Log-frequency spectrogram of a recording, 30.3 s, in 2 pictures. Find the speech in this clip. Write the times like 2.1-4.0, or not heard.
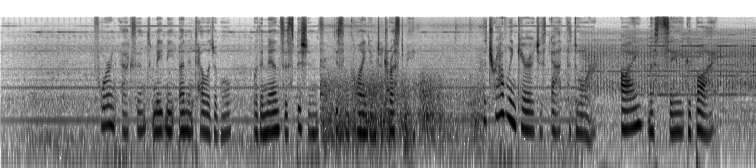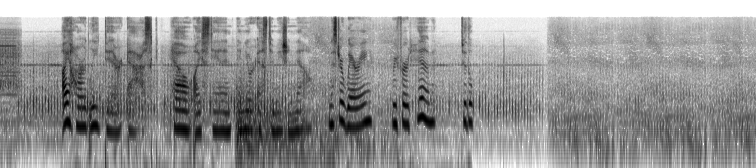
1.9-8.3, 9.6-14.4, 16.4-24.6.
